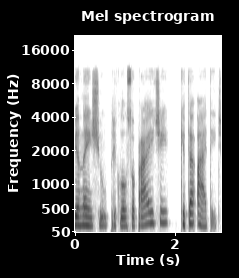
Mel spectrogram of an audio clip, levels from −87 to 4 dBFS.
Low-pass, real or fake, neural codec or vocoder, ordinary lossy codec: 10.8 kHz; fake; codec, 24 kHz, 3 kbps, HILCodec; Opus, 32 kbps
